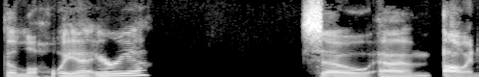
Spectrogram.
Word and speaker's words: La Jolla: to pronounce lovely embarrassingly it took me too long to figure out that that was called that was pronounced La Jolla yes La Jala in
